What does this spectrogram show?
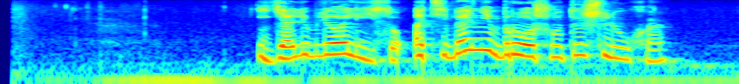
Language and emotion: Russian, angry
